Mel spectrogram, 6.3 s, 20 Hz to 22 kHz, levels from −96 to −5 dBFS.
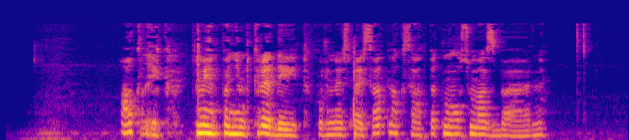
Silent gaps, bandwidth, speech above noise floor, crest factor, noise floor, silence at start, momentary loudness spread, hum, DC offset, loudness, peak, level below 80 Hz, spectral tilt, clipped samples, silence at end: none; 11.5 kHz; 37 dB; 20 dB; -58 dBFS; 0.5 s; 17 LU; none; under 0.1%; -22 LUFS; -4 dBFS; -56 dBFS; -6 dB/octave; under 0.1%; 0.85 s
